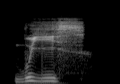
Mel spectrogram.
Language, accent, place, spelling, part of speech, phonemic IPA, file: French, France, Lyon, bouillissent, verb, /bu.jis/, LL-Q150 (fra)-bouillissent.wav
- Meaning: third-person plural imperfect subjunctive of bouillir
